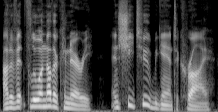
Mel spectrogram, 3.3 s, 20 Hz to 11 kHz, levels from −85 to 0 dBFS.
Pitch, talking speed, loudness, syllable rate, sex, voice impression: 150 Hz, 220 wpm, -19 LUFS, 5.9 syllables/s, male, masculine, adult-like, tensed, slightly powerful, bright, clear, fluent, sincere, friendly, slightly wild, lively, light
